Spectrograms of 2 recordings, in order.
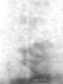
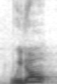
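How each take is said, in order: Both takes have the same delivery.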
